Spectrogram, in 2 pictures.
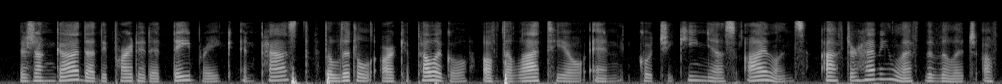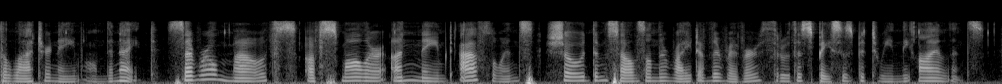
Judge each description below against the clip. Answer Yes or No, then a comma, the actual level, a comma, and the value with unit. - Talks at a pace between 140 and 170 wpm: Yes, average, 145 wpm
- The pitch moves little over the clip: No, average, 3.9 semitones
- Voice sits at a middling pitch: Yes, medium, 155 Hz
